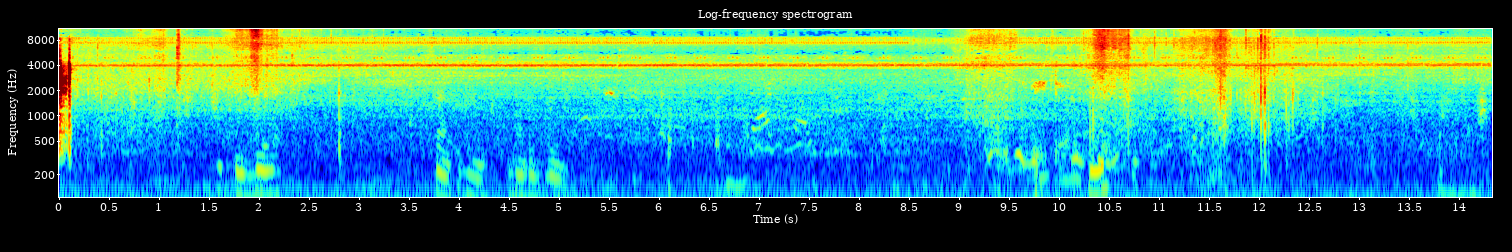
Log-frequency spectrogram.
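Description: Quiet open-field ambience: a steady high-pitched insect drone, faint distant voices now and then, and a few brief rustles, with a sharp knock right at the start.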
